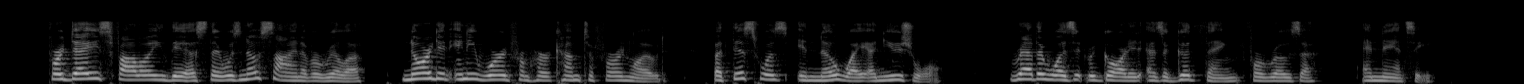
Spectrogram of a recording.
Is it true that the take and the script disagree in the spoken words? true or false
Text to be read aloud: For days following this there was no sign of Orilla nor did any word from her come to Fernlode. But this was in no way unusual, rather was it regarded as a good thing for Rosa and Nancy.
false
